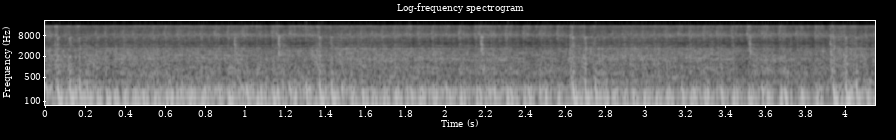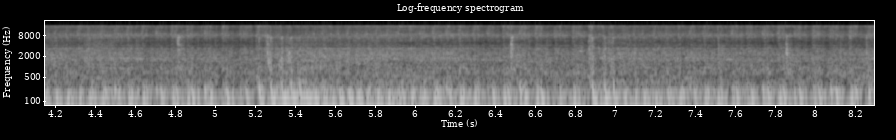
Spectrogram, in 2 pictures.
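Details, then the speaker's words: Supra single-cylinder motorcycle engine revved and let drop back: loud idle with sharp, irregular taps as revs fall; owner suspects the clutch area inside the right-side crankcase, not confirmed. "uh ya saat kita gas nih ya dia akan ada suara saat turun RPM saat kita turunkan gas di ada suara tak tak tak bisa teman-teman dengarkan nih"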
